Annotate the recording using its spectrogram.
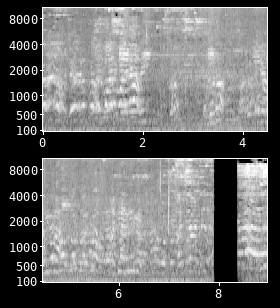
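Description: A crowd of men chatters and calls out nearby.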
